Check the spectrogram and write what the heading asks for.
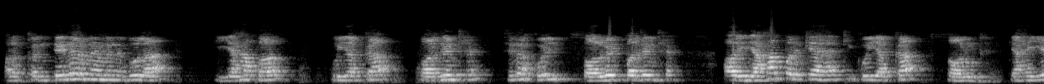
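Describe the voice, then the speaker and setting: A male chemistry teacher giving a lecture. He asks his class questions and answers them himself, and repeats words slowly while dictating notes. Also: high voice. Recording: distant, dull echoey room.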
